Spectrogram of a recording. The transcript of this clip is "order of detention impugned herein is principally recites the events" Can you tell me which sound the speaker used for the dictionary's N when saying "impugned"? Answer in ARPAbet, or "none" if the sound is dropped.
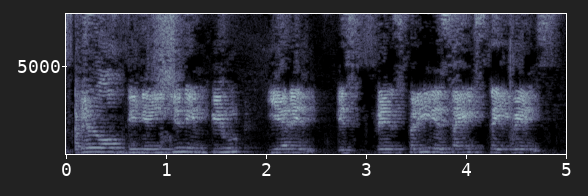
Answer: none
